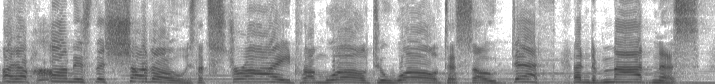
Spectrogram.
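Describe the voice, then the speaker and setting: A crazed, hateful male scientist from a horror story. He speaks slowly in a high, strained voice, savouring every taunt with theatrical menace. Music plays behind him. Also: heavily acted, low-quality recording. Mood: raving, grandiose. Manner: theatrical, taunting, drawn-out words, shouted outbursts. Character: mad, gloating male scientist raving in hatred. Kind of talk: dramatic horror audiobook character reading.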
